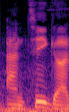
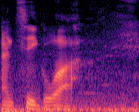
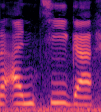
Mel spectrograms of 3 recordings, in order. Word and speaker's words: Antigua: you notice we said Antigua not Antigua there this is the local pronunciation Antigua and some may argue and say Antigua as in a Spanish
